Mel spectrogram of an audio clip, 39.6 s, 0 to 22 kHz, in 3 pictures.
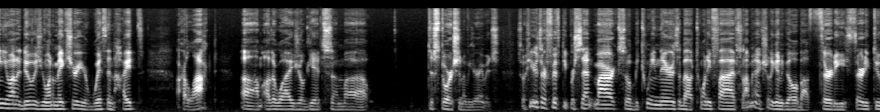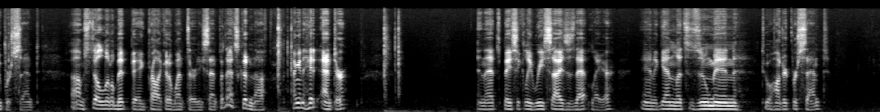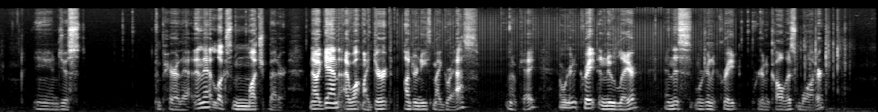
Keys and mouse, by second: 0.6 click, 5.4 click, 13.1-13.9 typing, 17.4 KP_Enter, 24.9 click, 27.4 click, 36.3 ctrl+click, 37.6 click, 38.3-39.5 typing.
